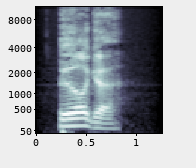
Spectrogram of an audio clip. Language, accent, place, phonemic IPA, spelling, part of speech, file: German, Germany, Berlin, /ˈbʏʁɡə/, Bürge, noun, De-Bürge.ogg
- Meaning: surety (person)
